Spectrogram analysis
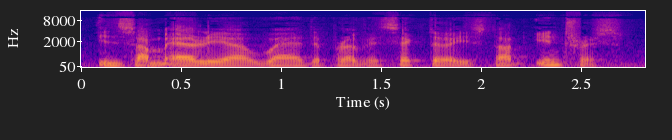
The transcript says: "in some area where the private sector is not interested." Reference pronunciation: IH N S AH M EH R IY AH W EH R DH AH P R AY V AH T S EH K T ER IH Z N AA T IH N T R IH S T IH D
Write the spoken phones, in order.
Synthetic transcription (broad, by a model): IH N S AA M EH R IY AH W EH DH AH P R AY V AH T S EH K T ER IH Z N AA T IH N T R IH S T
